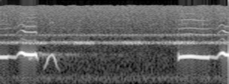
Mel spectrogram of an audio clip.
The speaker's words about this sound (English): When it's summer in the Southwest, the call of a common Poorwill greets the moonrise.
